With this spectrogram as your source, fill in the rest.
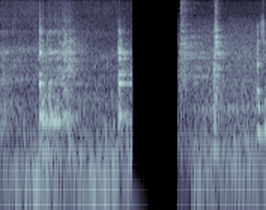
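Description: Keema with red chilli and turmeric is stirred and roasted in a pan, giving a soft sizzle broken by a few sharp scraping knocks of a utensil. A short silent gap falls in the middle.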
